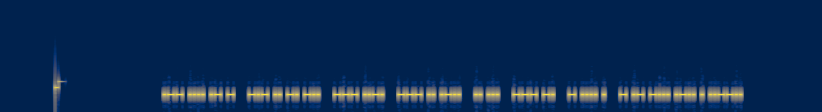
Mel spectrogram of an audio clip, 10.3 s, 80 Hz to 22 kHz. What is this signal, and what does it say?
Morse code, heard as a keyed tone, about 41 wpm, 700 Hz. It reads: WHAT KIND OF OIL IS ON THE TABLE?
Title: Sentences from Top 1000 Words - Review Part 4 - 45wpm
